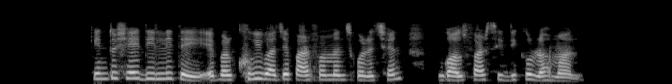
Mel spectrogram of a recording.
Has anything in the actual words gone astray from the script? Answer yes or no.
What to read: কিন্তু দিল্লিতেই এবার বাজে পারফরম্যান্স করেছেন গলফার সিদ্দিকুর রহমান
yes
